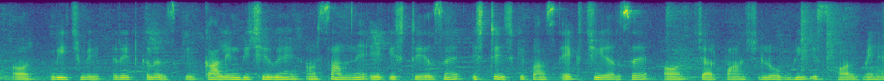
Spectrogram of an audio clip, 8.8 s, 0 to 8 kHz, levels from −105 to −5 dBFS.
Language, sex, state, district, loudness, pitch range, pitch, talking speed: Hindi, female, Bihar, Kishanganj, -19 LUFS, 170-200 Hz, 185 Hz, 205 wpm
